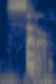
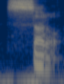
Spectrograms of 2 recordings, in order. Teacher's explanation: this word has two syllables and the stress is on that first syllable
